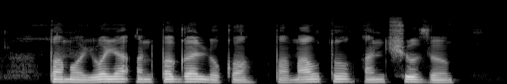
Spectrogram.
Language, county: Lithuanian, Šiauliai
